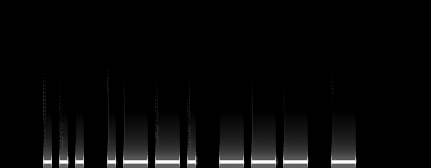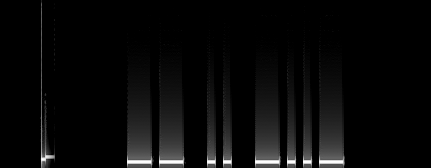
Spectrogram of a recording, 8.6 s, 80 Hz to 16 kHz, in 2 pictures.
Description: Morse code, heard as a keyed tone, about 15 wpm, 700 Hz. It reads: SPOT MIX
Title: Sentences from Top 1100 Words - New Word Drill Alt - 15wpm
